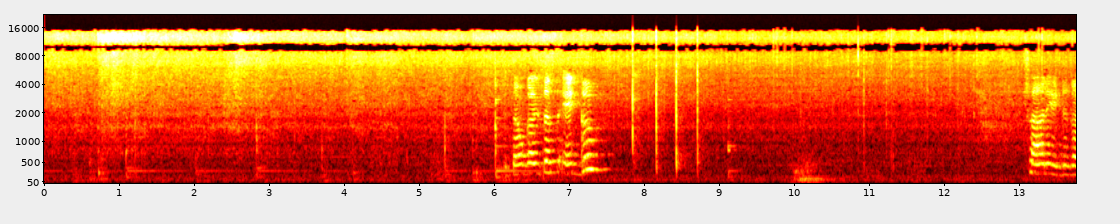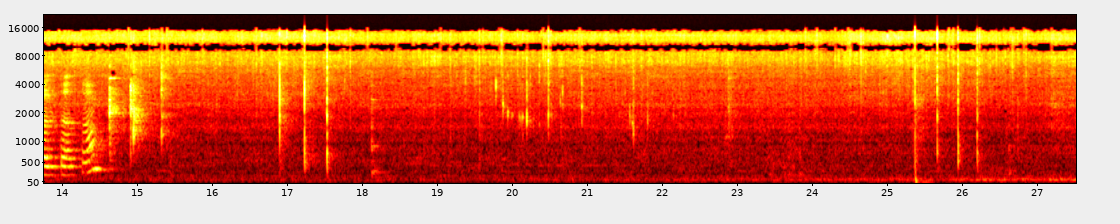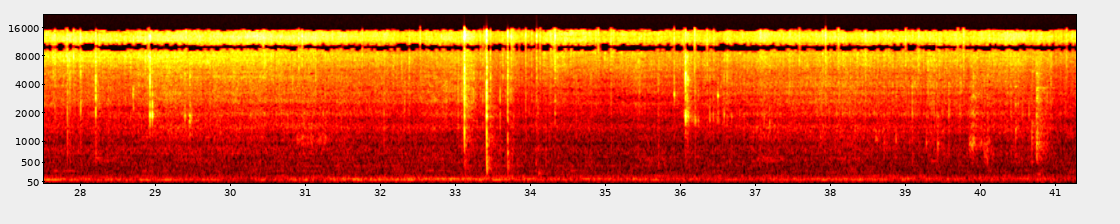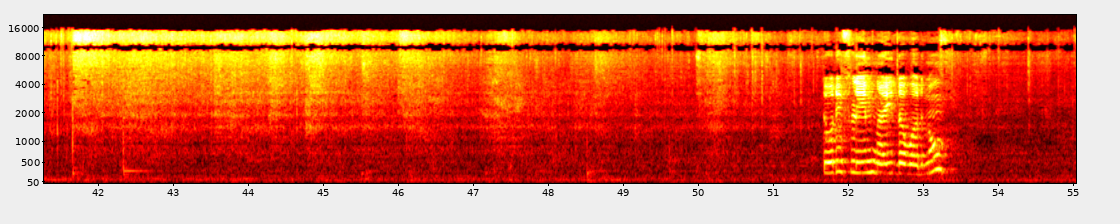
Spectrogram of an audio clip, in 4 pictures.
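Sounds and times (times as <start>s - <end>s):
food sizzling in oil: 0.0s - 55.0s
eggs being cracked: 19.8s - 21.9s, 35.9s - 36.8s.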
